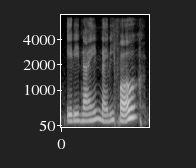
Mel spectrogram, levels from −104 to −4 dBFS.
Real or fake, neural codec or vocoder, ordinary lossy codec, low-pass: fake; vocoder, 22.05 kHz, 80 mel bands, Vocos; none; 7.2 kHz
